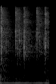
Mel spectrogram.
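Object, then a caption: Plastic spray bottle with a mixing ball. A plastic Revlon ColorStay Set setting mist bottle is shaken before spraying, and the mixing ball inside rattles. About four quick, bright clicks sound, one after another, with almost no low end.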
